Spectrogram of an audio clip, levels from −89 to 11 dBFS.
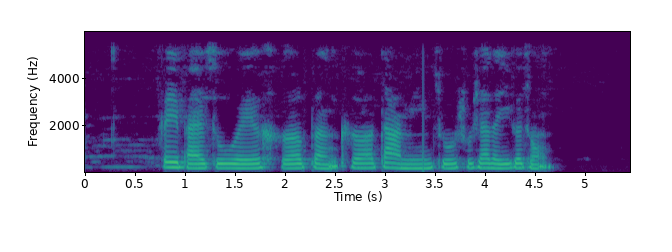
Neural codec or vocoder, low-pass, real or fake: none; 5.4 kHz; real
